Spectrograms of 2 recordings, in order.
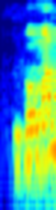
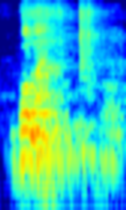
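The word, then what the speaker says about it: Bowman: যে দেখতে পান প্রথম হলো ফন্টানা প্রথম দেখতে পান, আর হচ্ছে বোম্যান হলো এর নামকরণ করেন। নামটা কেমন না, বোম্যান, কিন্তু আসলে ইংরেজিতে যদি আমরা উচ্চারণ করি তাহলে কিন্তু বৌম্যান হয়।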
